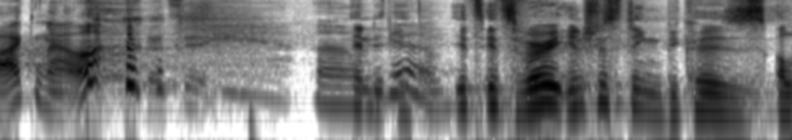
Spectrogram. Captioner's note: laughs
